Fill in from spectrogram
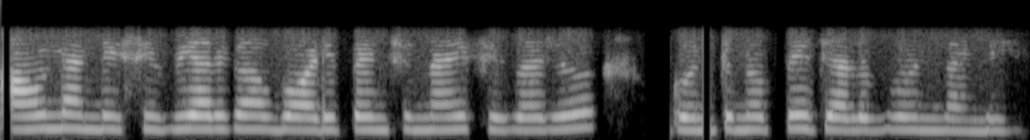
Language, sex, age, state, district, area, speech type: Telugu, female, 18-30, Telangana, Vikarabad, rural, conversation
